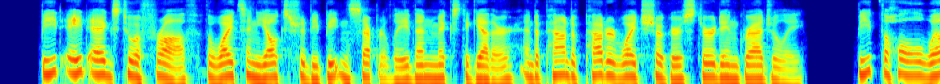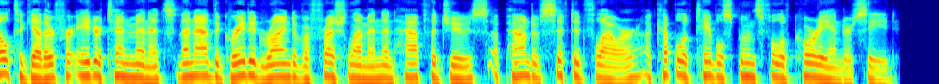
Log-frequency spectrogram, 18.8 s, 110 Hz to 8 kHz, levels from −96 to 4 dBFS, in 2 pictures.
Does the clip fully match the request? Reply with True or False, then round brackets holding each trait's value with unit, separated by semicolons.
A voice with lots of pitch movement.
False (3.2 semitones)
